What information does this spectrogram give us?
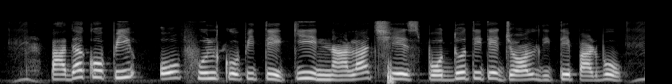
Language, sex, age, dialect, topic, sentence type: Bengali, female, 18-24, Rajbangshi, agriculture, question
